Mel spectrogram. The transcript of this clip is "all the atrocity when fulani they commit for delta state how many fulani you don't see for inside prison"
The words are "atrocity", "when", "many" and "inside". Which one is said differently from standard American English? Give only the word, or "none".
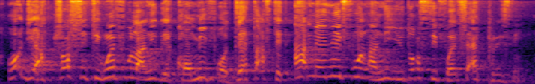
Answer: inside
